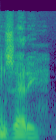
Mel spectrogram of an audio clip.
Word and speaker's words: Zenzedi: They say it's an ADHD and narcolepsy medication called Zenzedi, Z-E-N-Z-E-D-I.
